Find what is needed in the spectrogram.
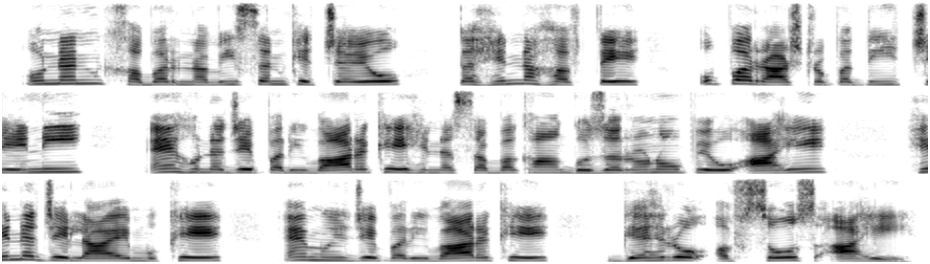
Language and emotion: Sindhi, neutral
